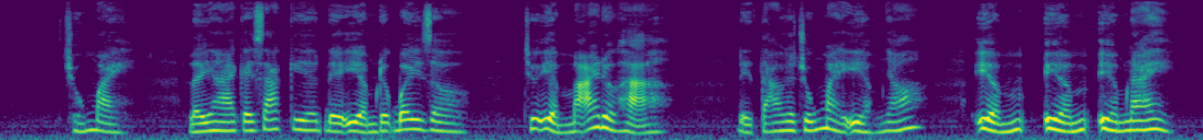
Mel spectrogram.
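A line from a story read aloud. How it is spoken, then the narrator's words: Deep growling voice. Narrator (Vietnamese): giọng ồm ồm gầm ghè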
